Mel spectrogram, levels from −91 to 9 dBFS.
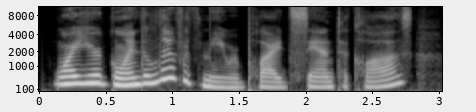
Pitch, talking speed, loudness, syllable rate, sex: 225 Hz, 220 wpm, -17 LUFS, 5.6 syllables/s, female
